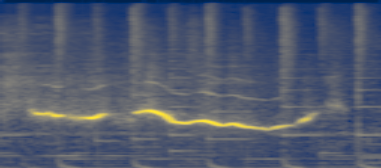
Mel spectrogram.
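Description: A person whistles a wavering melody imitating a bird call in clear rising and falling tones, with soft low thumps in the background.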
